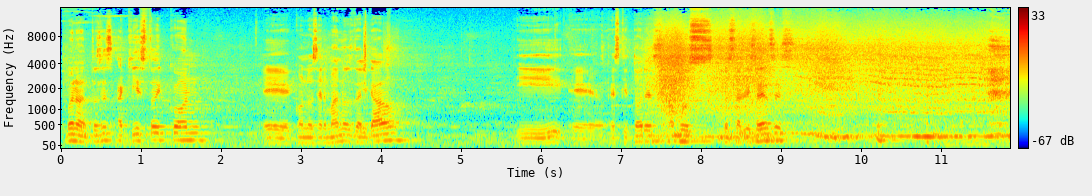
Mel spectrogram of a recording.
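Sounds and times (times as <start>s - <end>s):
speech: 0.1s - 4.4s, 5.7s - 9.6s
industrial blender running at a lunch place in Heredia Costa Rica: 7.3s - 11.8s.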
